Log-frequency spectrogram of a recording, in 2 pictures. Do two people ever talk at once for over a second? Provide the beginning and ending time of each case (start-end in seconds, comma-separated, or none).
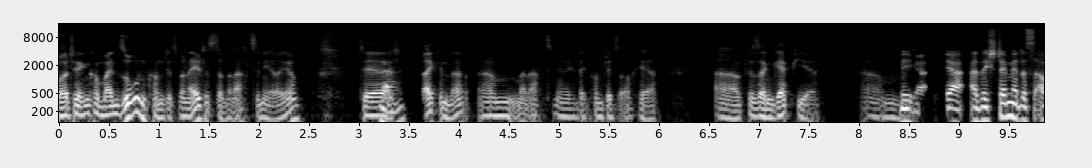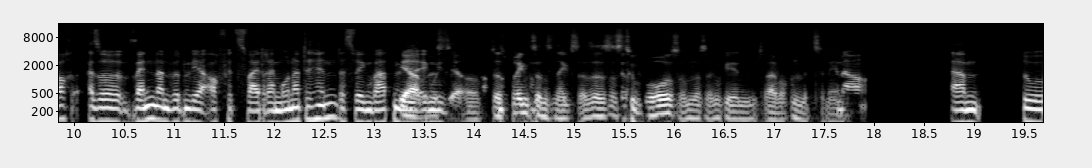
13.2-14.7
